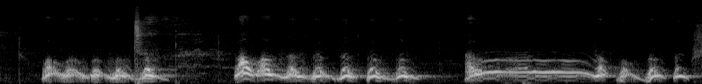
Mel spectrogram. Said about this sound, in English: Okay, I guess I'll start with a dog barking in the distance. Heard it. Oh. Okay, no, seriously, this is the backdrop of me falling asleep in Kansas.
